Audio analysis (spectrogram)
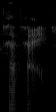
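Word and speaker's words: Pépé: Finally pronounced it right, Nicola Pepe.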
